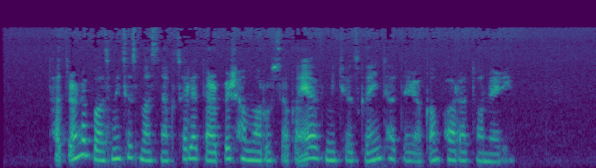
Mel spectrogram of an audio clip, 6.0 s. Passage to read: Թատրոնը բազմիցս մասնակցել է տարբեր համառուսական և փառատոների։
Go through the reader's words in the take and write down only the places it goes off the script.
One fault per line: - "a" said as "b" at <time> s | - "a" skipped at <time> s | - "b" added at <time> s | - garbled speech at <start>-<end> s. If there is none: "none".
- "միջազգային թատերական" added at 3.3 s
